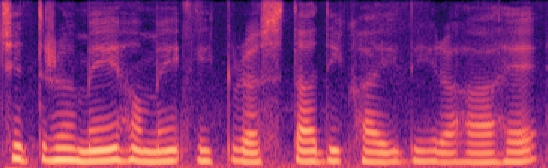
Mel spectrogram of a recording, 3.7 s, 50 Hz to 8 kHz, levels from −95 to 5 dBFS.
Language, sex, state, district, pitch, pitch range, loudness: Hindi, female, Assam, Kamrup Metropolitan, 180 Hz, 170-190 Hz, -13 LUFS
